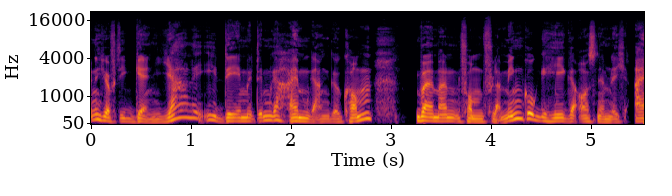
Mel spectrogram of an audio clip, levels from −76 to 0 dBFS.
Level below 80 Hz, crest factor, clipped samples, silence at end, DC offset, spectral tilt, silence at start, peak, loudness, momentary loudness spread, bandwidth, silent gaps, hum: -52 dBFS; 18 dB; under 0.1%; 0 s; under 0.1%; -6.5 dB/octave; 0 s; -2 dBFS; -20 LUFS; 7 LU; 16.5 kHz; none; none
